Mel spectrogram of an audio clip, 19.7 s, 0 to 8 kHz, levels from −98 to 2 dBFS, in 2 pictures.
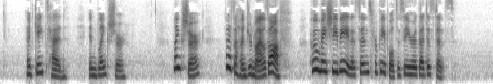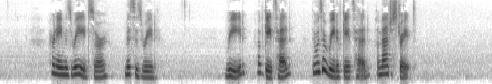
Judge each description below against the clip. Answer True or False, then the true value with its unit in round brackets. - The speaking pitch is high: True (230 Hz)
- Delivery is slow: True (130 wpm)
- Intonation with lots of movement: True (7.2 semitones)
